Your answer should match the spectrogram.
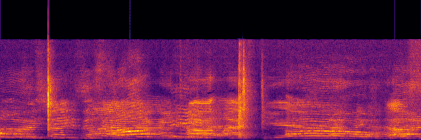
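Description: Children's voices calling out and exclaiming without clear words. Two sharp impacts stand out, about half a second in and again past the middle.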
